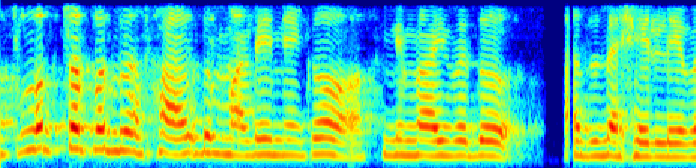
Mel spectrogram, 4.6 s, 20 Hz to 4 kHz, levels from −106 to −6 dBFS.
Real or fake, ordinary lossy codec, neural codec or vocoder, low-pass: fake; none; codec, 16 kHz, 16 kbps, FunCodec, trained on LibriTTS, 50 frames a second; 3.6 kHz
